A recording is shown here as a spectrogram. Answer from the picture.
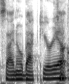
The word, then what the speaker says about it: cyanobacteria: how do you say it, cyanobacteria. – correct.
